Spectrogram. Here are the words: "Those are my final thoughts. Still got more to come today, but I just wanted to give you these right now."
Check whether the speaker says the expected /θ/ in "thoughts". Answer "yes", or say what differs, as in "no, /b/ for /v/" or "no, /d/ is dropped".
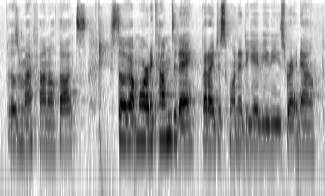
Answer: yes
